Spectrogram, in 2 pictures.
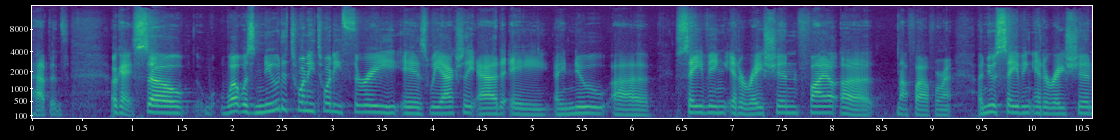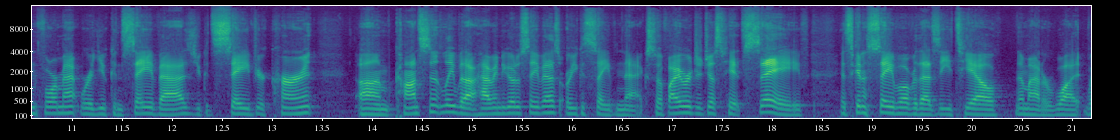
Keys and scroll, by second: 0.3 s.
